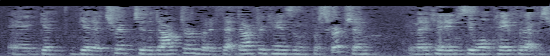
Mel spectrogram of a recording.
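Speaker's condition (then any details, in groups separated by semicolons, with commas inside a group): No condition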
